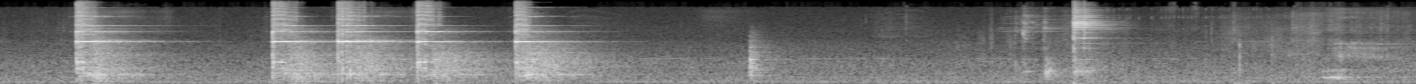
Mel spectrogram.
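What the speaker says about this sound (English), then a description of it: "I'm going to hit this thing with a decent sized hammer in order to transfer the points up in here." Sharp metallic hammer blows on transfer screws set in a steel welding vise part: five loud, ringing strikes in an uneven rhythm close by, then a few lighter taps and clinks as the work settles.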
